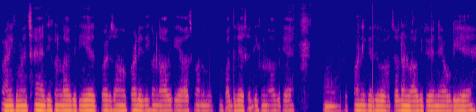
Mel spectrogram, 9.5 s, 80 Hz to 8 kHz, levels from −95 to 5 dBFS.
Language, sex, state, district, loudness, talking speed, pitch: Marwari, male, Rajasthan, Nagaur, -29 LUFS, 140 wpm, 130 Hz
